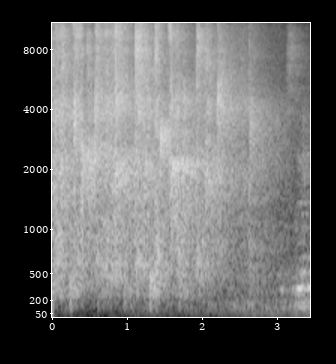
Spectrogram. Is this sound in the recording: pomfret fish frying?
no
